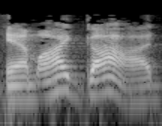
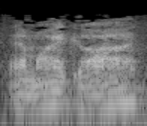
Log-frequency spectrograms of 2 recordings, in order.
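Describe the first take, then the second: First: The words are spoken loudly, as a shout. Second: The words are spoken quietly, in a hushed voice. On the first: The speaker calls it right. "I'm thinking he's shouting this" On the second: The speaker calls it wrong. "he probably said this in a hushed tone"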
